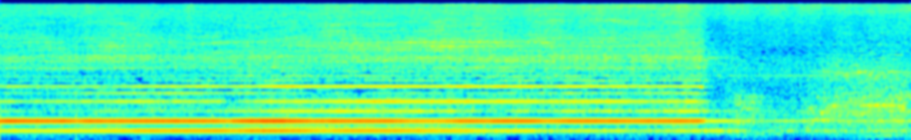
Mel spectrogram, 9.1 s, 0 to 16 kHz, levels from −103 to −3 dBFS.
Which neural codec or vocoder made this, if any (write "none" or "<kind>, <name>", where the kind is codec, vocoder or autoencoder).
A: none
